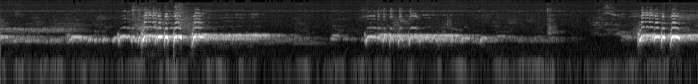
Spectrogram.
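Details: Local zebra doves calling back and forth at dawn, singing eagerly: stuttering, accented trills that run into long level coos, with phrases separated by gaps of about a second or two.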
